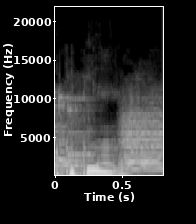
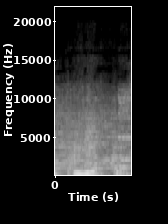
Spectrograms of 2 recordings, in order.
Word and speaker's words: Payapa: Sweet papaya. Oh no, payapa, not papaya.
